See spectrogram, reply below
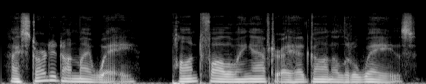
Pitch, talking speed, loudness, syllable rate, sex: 125 Hz, 195 wpm, -15 LUFS, 5.2 syllables/s, male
